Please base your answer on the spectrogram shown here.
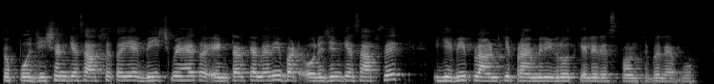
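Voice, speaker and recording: A man with a high, level voice lectures an online class a little fast, with the highs cut off in the audio. His Hindi explanations go step by step, sprinkled with English phrases, and he answers his own questions.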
